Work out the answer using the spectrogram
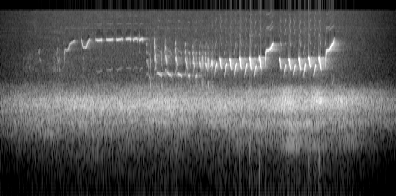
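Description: A Ruby-crowned Kinglet sings: thin high notes, then a quick jumbled twitter, ending in loud rapid repeated phrases about six per second, over steady low background hum.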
